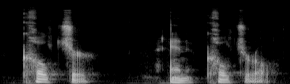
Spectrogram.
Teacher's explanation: the first syllable is a short u like cup and up uhuh make a relaxed sound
